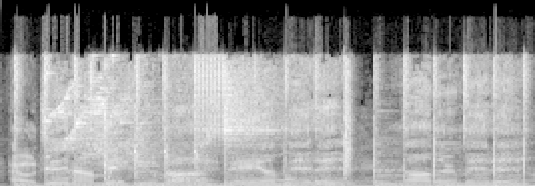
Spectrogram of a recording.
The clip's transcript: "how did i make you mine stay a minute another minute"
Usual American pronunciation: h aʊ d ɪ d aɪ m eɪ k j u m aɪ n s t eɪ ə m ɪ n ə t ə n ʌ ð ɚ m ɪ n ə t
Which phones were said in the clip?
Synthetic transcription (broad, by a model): h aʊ d ɪ d aɪ m eɪ k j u m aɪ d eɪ ə m ɪ n ə t ə n ʌ ð ɚ m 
